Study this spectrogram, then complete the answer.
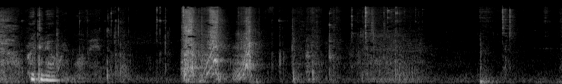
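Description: Hands handle and tap a hard plastic case.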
